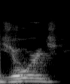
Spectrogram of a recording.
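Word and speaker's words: Georges: Like if you remember Hurricane George, it had a pronunciation a little bit different. It was spelled like George's, but it was that was a flood event.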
